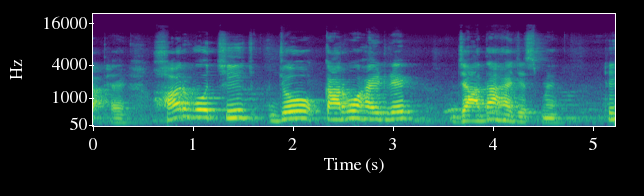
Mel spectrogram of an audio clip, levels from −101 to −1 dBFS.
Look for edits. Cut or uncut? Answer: uncut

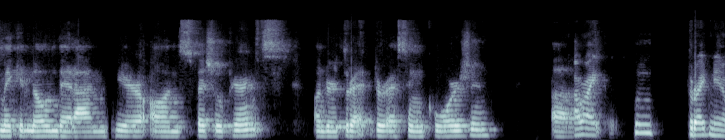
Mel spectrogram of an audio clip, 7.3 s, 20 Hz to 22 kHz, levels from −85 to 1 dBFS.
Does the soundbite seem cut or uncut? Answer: uncut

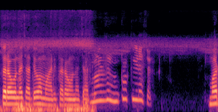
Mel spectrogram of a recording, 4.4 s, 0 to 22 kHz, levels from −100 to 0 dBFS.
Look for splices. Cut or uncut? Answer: cut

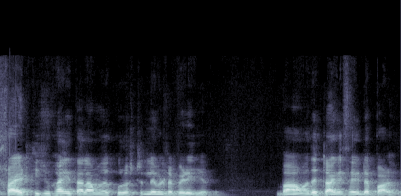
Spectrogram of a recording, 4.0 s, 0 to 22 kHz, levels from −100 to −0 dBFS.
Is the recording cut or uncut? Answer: uncut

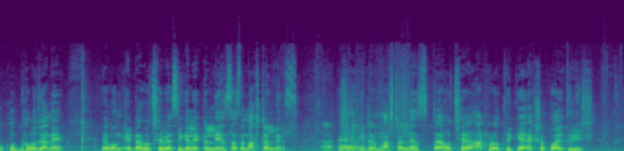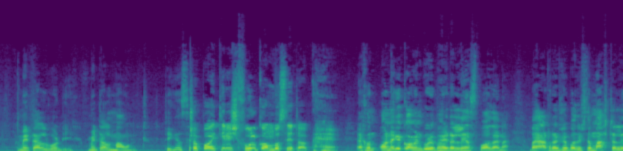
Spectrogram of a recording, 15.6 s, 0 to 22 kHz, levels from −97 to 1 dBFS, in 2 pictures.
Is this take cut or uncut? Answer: cut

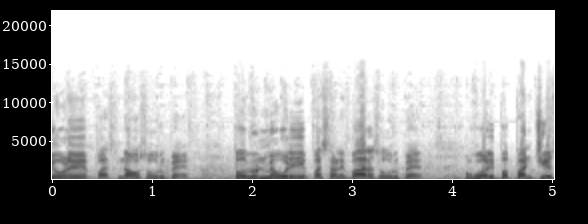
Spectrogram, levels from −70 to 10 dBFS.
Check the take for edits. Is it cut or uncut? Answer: uncut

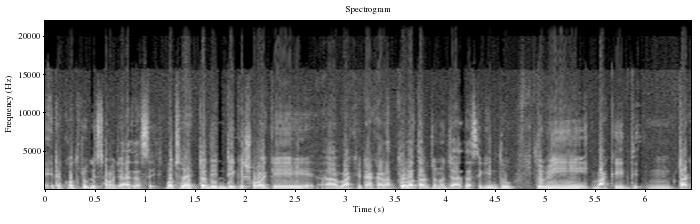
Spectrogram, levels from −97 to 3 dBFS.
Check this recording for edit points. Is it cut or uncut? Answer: uncut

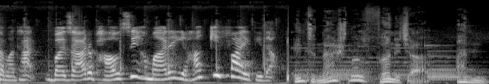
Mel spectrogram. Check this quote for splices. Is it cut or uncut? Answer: cut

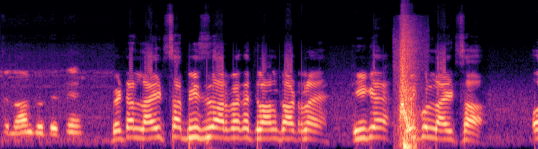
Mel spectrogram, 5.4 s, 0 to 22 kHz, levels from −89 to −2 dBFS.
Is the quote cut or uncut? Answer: cut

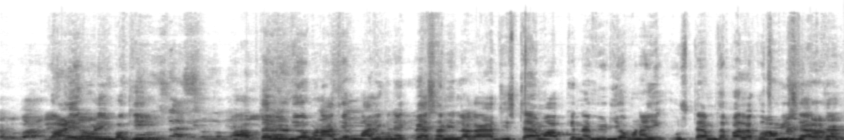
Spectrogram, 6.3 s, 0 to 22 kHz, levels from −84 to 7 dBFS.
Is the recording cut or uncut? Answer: uncut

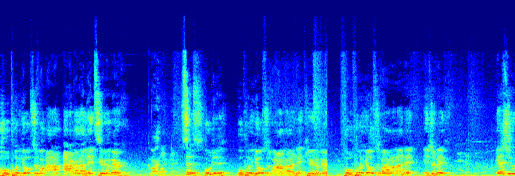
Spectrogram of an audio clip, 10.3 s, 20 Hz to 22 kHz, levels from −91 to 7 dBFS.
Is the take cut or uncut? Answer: cut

